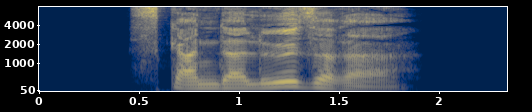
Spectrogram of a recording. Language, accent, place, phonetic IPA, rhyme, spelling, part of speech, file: German, Germany, Berlin, [skandaˈløːzəʁɐ], -øːzəʁɐ, skandalöserer, adjective, De-skandalöserer.ogg
- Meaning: inflection of skandalös: 1. strong/mixed nominative masculine singular comparative degree 2. strong genitive/dative feminine singular comparative degree 3. strong genitive plural comparative degree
